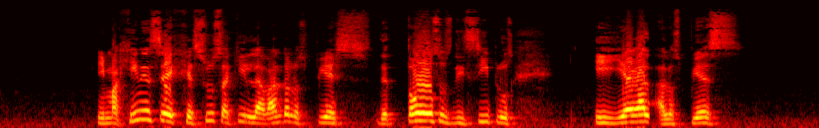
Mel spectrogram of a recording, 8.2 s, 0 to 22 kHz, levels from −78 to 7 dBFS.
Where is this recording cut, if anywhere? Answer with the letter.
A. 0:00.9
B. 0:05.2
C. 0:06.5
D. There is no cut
C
